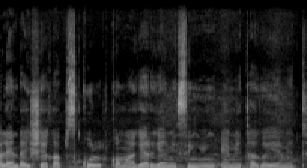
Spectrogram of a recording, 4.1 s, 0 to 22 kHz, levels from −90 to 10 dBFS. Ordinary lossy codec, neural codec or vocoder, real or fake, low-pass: none; none; real; none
